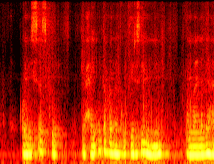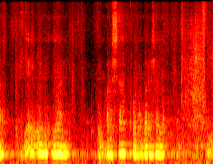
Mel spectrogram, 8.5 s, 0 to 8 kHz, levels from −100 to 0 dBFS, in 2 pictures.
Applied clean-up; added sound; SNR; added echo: neural separator model SepFormer DNS4.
